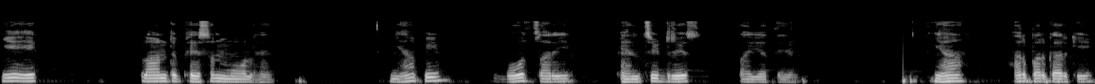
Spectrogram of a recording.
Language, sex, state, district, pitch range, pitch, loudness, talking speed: Hindi, male, Chhattisgarh, Bastar, 130-160 Hz, 145 Hz, -20 LUFS, 110 wpm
